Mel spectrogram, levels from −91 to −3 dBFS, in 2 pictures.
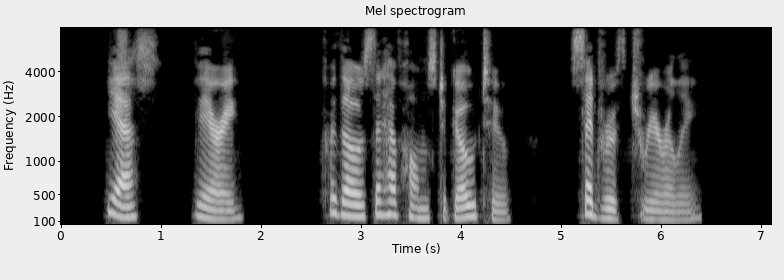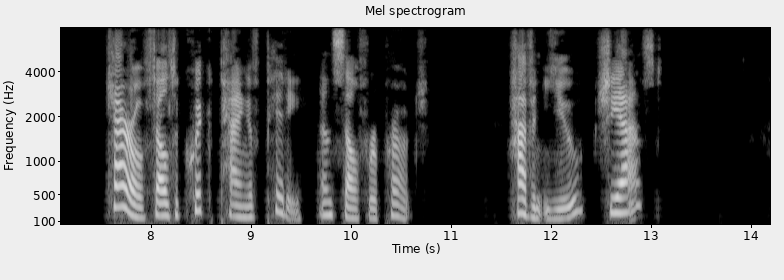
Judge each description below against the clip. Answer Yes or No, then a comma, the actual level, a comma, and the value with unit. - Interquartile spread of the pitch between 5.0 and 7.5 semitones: Yes, wide, 5.5 semitones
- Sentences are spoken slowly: Yes, slow, 115 wpm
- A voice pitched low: No, medium, 165 Hz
